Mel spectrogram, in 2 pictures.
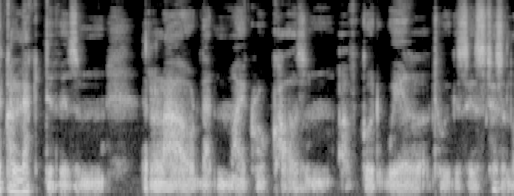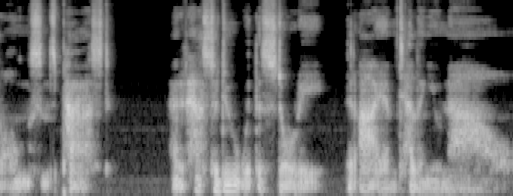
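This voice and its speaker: The speaker uses a put-on character voice. Delivery is fairly slow. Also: man. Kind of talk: ASMR sleep storytelling. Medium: solo performance. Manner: slow, measured, musing.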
